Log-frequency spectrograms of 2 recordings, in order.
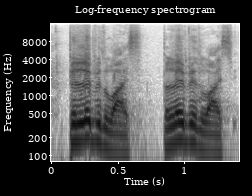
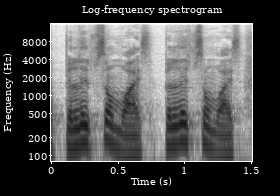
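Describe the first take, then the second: First: "it" unstressed and melted into believe, "believe it wise" flowing as one; weak it. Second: "some" said fully and stressed in "believe some wise". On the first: Teacher showing students the weak "it" version, unstressed. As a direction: let "it" fade into a light t. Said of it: "강세가 훨씬 약해지기 때문에". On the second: Teacher showing students the stressed version, stressing "some". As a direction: hit "some" clearly between believe and wise. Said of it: "이러면은 약간 강세가 들어가죠". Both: Shown as a demonstration.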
